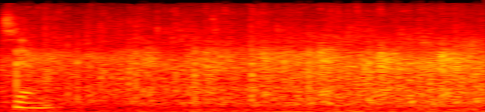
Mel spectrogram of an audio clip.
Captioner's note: applause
